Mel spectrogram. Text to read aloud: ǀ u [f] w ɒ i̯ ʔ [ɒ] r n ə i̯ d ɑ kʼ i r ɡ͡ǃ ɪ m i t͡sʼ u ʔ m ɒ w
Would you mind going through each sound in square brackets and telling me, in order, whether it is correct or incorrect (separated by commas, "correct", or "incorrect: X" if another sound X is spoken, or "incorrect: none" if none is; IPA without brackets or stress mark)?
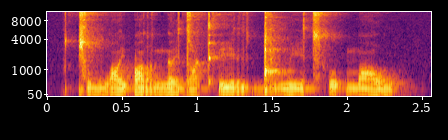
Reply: incorrect: m, correct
